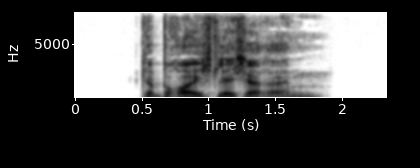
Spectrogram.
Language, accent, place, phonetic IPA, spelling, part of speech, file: German, Germany, Berlin, [ɡəˈbʁɔɪ̯çlɪçəʁən], gebräuchlicheren, adjective, De-gebräuchlicheren.ogg
- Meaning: inflection of gebräuchlich: 1. strong genitive masculine/neuter singular comparative degree 2. weak/mixed genitive/dative all-gender singular comparative degree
